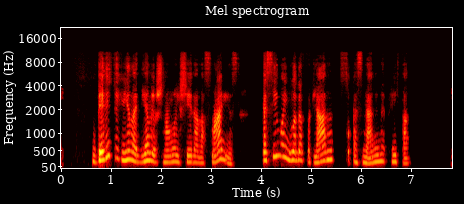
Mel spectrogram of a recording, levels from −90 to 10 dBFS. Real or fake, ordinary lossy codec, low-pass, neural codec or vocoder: fake; AAC, 48 kbps; 10.8 kHz; codec, 24 kHz, 0.9 kbps, WavTokenizer, medium music audio release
